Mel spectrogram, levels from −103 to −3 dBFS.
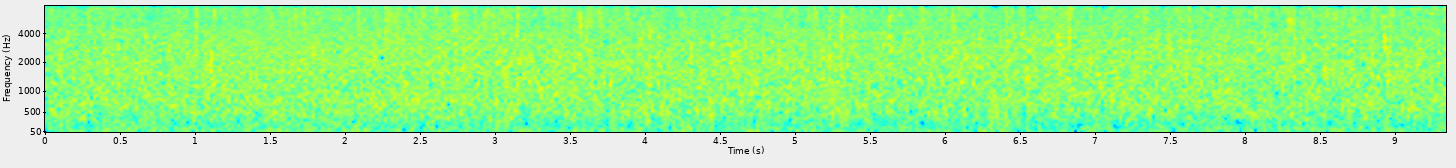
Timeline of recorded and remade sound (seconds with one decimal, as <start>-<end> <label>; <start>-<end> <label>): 0.0-1.1 remade; 1.1-2.4 recorded; 2.4-9.3 remade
